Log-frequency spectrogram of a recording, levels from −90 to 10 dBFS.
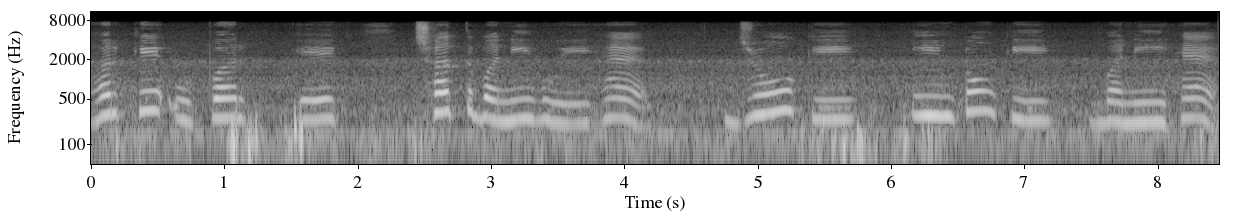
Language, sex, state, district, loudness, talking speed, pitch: Hindi, female, Punjab, Fazilka, -17 LUFS, 100 wpm, 235 Hz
